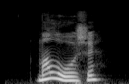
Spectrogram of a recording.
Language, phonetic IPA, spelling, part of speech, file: Russian, [mɐˈɫoʐɨ], моложе, adverb, Ru-моложе.ogg
- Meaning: 1. comparative degree of молодо́й (molodój) 2. comparative degree of мо́лодо (mólodo)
